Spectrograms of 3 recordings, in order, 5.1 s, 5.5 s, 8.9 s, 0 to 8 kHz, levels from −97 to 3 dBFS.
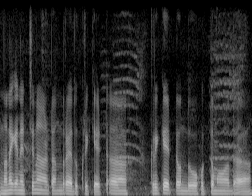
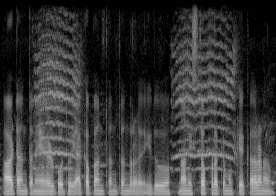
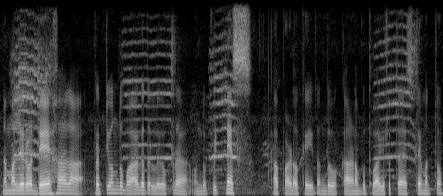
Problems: constant background noise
